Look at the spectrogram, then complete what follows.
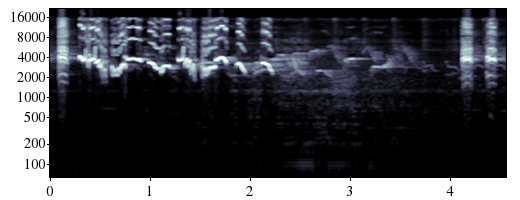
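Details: Magpie-robin (kacer) pancingan song in the close-fired 'tembakan rapat' style: a rapid string of loud, ringing whistles with wavy upslurs, then quieter rambling warbles, ending with two sharp, piercing notes.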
